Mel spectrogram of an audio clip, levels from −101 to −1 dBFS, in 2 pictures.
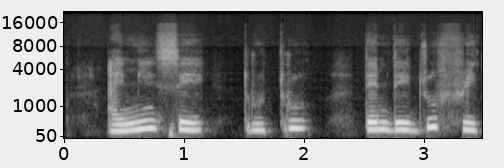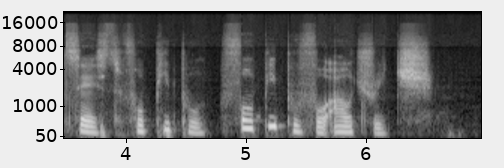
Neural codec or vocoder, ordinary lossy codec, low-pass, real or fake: none; Opus, 24 kbps; 19.8 kHz; real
